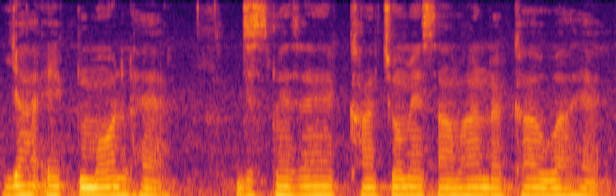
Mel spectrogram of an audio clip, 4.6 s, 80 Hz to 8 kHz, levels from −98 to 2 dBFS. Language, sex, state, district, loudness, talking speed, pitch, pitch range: Hindi, male, Uttar Pradesh, Lucknow, -17 LUFS, 155 wpm, 115 Hz, 110-120 Hz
